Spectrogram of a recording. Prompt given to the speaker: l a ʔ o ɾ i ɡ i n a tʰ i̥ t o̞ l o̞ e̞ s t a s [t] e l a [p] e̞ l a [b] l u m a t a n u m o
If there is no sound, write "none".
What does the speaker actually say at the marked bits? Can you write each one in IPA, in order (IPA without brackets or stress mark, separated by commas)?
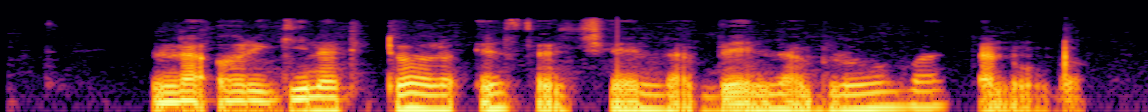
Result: t͡ʃ, b, b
